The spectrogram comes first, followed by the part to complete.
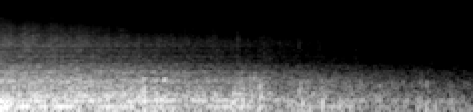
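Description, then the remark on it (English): A diesel engine roars with a deep, steady chugging rumble of pistons, heavy in the low end, easing off slightly toward the end. No one speaks. “The deep chug of pistons and diesel woke me, followed by a light pressure on my shoulder.”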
